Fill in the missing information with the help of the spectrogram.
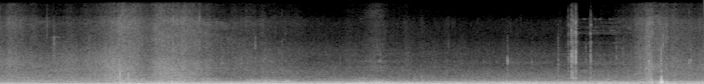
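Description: Low, steady rumble of wind and loose clothing rubbing over a chest-mounted GoPro's microphone as its wearer walks, with a couple of sharp clicks near the end.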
